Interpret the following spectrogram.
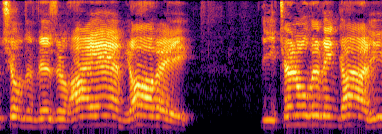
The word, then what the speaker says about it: Yahweh: yod hey love hey in hebrew yahweh some pronounce it jehovah the earliest pronunciation i have read is yah of a and he says in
